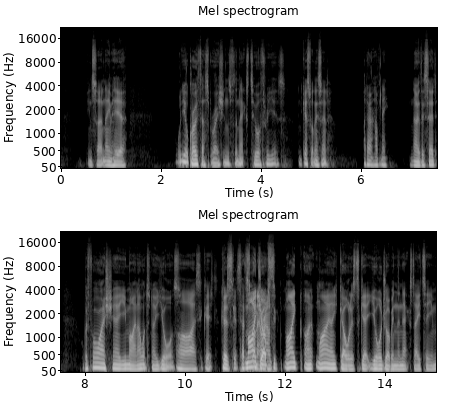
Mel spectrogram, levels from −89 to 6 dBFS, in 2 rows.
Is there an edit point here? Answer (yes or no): no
